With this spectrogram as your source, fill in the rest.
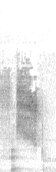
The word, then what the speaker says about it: Pfister: PF but you don't the P is silent so Pfister I think I'm pronouncing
